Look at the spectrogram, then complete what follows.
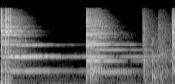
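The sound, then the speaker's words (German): Wine glasses clink together three times in a toast, each bright chime ringing out clearly and fading before the next touch, with no talking. “Also dreimal anstoßen ist auch äh, ein schönerer Schön. Sound, ne?”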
